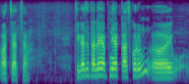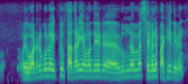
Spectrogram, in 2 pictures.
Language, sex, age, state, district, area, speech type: Bengali, male, 30-45, West Bengal, Birbhum, urban, spontaneous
